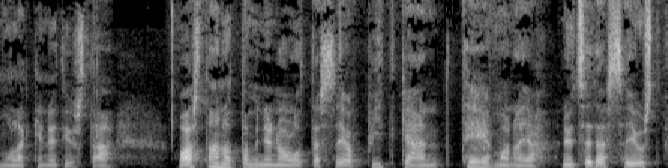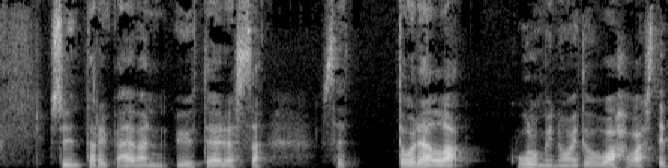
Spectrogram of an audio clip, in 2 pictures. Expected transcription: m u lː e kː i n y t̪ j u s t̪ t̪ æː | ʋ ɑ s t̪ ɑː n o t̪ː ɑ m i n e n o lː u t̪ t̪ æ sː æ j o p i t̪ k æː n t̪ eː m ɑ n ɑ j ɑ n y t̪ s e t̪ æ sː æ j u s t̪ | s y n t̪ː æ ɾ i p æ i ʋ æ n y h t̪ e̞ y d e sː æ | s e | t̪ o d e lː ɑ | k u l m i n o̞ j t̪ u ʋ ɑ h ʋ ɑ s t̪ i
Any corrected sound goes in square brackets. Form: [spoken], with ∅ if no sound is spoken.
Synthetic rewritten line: m u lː e kː i n y t̪ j u s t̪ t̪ æː | ʋ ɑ s t̪ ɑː n o t̪ː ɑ m i n e n o lː u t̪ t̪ æ sː æ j o p i t̪ k æː n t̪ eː m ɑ n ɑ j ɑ n y t̪ s e t̪ æ sː æ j u s t̪ | s y n t̪ː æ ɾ i p æ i ʋ æ n y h t̪ e̞ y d e sː æ | s e | t̪ o d e lː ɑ | k u l m i n o̞ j t̪ u ʋ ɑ h ʋ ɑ s t̪ i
